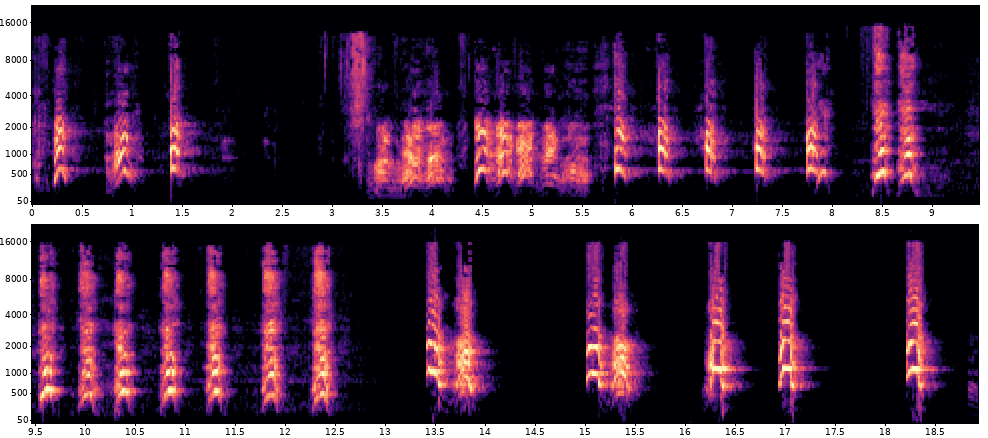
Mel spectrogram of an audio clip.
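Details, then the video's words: Dog barking naturally: a few barks, a brief pause, then a long, rapid and fairly regular series of sharp barks, slowing toward the end, in otherwise quiet surroundings. "Dog Barking Sound Effect || Dog Sound Video || Dog Sound || Dog Barking Loud"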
